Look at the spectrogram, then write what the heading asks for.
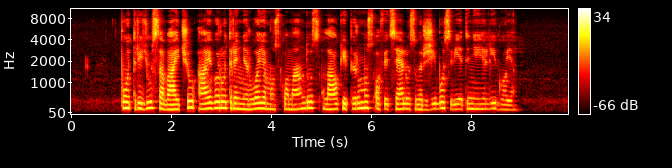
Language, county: Lithuanian, Marijampolė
